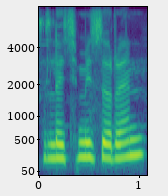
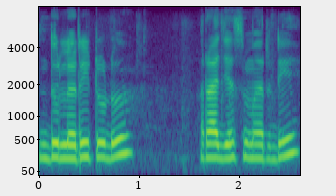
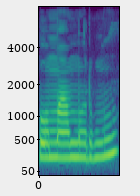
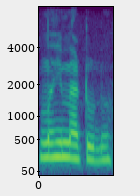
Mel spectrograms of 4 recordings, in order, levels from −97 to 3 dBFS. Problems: background sounds at intervals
